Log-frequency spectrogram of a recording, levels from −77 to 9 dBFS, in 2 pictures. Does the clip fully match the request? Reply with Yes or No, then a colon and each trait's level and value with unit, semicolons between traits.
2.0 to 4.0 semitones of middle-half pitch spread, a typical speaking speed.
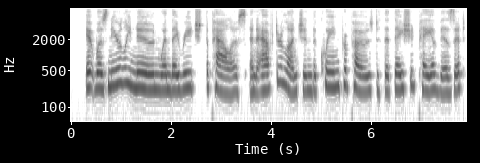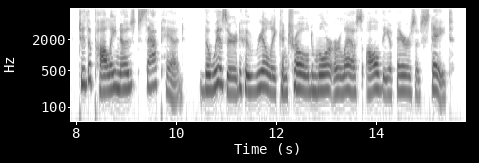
Yes: average, 2.8 semitones; average, 150 wpm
